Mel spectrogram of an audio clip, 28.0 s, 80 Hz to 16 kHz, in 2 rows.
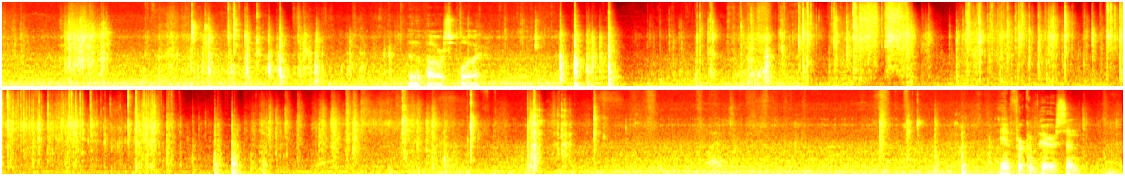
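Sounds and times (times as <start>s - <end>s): wrapping crinkling and rustling: 8.1s - 20.1s.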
